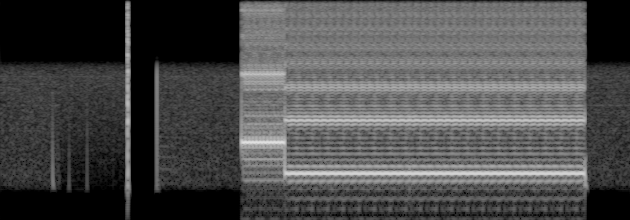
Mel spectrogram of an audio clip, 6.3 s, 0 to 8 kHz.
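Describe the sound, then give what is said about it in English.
A few faint clicks, then loud radio dispatch alert tones for Sky 3 Air: a brief high tone shifting into a long, steady lower tone held for about three seconds before cutting off abruptly. “Sky 3 Air, standby for tones.”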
